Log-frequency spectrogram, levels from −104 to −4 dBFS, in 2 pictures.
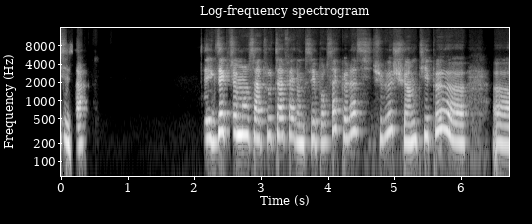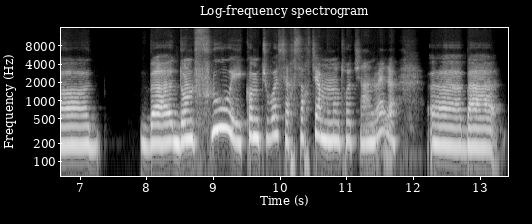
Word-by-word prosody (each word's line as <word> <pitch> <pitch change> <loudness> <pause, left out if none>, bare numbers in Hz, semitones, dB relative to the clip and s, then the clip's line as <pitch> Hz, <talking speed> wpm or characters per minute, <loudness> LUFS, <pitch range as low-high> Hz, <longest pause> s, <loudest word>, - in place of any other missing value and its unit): c'est 215 - +2
ça. 190 0 -1 1.8
C'est 240 - +3
exactement 275 +3 +6
ça. 250 -3 +1
Tout 255 +2 -7
à 260 -1 +2
fait. 260 -1 -3
Donc 205 -1 +1
c'est 220 +1 -5
pour 210 -1 -6
ça 330 +11 -2
que, 340 -7 -7
là, 300 +6 +1
si 315 -10 -16
tu 200 +4 -6
veux, 275 +6 -1
je - - -7
suis 245 -11 -2
un 205 +2 +3
petit 230 +4 -2
peu, 255 +5 -1
heu, 230 -12 +3 0.4
heu, 190 -1 0 0.8
bah, 200 +2 +2
dans 210 +2 +3
le 235 - +3
flou 340 - +2
et 215 -8 -1
comme, 250 +1 +1
tu 240 0 -8
vois, 260 +3 -2
c'est 270 -5 -6
ressorti 245 +5 -6
à 260 - +1
mon 220 -2 +2
entretien 220 -1 -5
annuel, 235 +2 -3 0.5
heu, - - -3 0.5
bah, 175 -1 -1
225 Hz, 180 wpm, -21 LUFS, 205-265 Hz, 1.8 s, exactement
